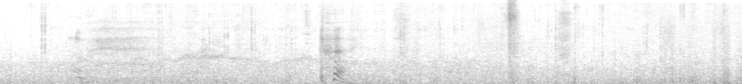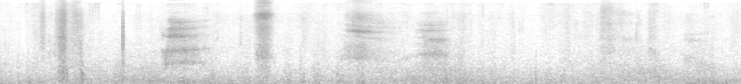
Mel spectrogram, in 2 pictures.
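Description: A torch flame flutters and crackles.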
